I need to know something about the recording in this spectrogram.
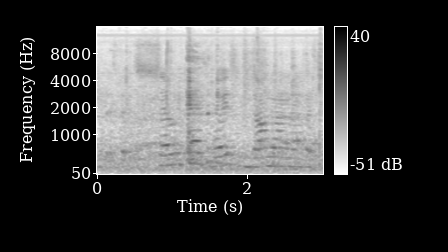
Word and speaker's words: Soda: And I'm Soda, which they changed the spelling to soda, like soda pop.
